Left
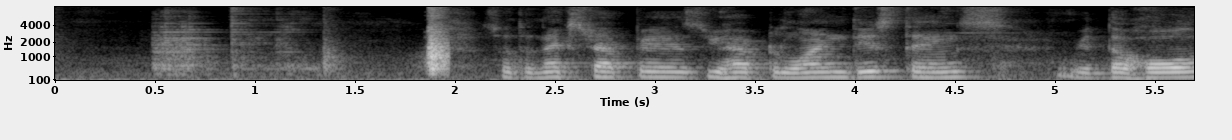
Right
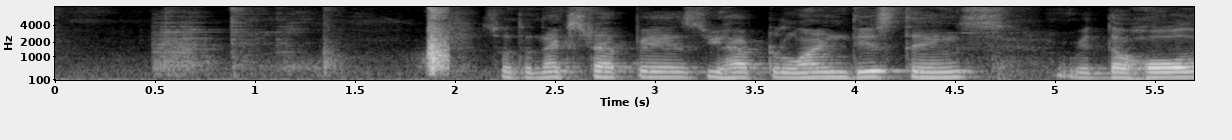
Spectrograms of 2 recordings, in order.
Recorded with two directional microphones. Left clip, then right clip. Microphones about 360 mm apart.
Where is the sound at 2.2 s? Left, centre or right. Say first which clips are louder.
Right 3 dB; right.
